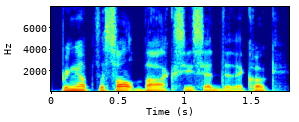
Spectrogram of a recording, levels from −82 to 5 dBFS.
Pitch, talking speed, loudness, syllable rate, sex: 115 Hz, 335 wpm, -17 LUFS, 6.1 syllables/s, male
